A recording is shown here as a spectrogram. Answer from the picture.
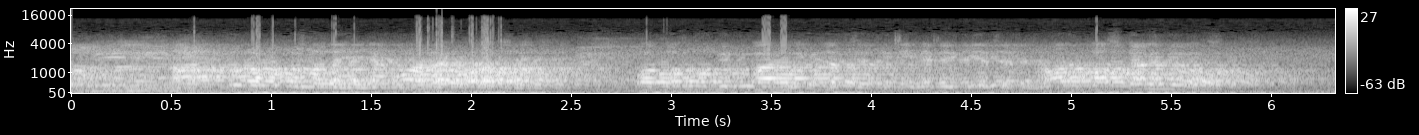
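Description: A man preaching in Bengali into a microphone, in long drawn-out phrases with brief pauses between them.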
